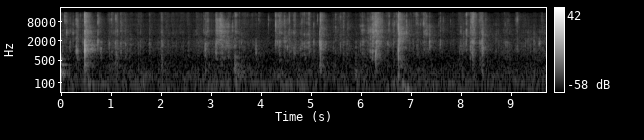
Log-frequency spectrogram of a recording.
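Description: Plastic packaging on a wildlife magazine being unwrapped, close faint crinkles and sharp crackles coming in irregular bursts with quiet gaps between.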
